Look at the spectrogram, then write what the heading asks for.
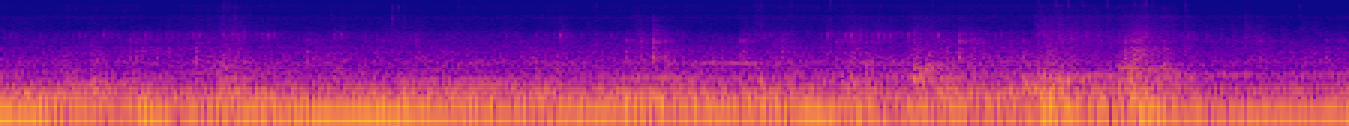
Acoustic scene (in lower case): bus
